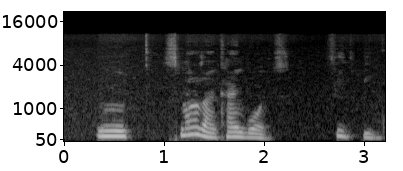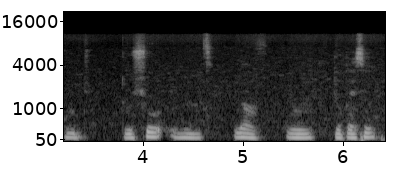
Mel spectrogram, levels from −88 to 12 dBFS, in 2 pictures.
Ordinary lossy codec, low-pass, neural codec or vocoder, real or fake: none; 10.8 kHz; none; real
